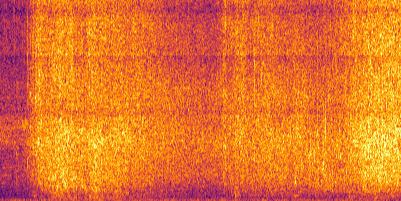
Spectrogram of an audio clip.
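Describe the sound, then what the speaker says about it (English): Ocean surf rolls steadily onto a beach as a broad, continuous wash of breaking waves, loud and close, with some wind noise and no talking. "soak in the colors, the sounds of the waves, and set our intentions for the day."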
